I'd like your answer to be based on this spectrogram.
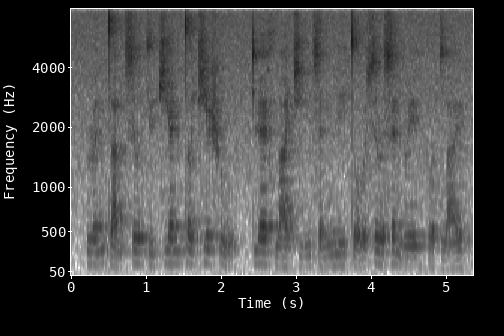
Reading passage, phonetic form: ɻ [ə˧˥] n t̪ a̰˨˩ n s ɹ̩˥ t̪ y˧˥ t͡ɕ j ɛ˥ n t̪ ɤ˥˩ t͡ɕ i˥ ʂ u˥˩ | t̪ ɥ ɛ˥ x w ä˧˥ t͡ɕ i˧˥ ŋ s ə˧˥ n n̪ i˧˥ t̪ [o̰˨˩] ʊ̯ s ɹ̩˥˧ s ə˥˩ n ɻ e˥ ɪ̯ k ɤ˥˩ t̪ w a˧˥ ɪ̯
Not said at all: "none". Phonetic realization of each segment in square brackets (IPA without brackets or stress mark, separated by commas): ə˧˥, o̰˨˩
